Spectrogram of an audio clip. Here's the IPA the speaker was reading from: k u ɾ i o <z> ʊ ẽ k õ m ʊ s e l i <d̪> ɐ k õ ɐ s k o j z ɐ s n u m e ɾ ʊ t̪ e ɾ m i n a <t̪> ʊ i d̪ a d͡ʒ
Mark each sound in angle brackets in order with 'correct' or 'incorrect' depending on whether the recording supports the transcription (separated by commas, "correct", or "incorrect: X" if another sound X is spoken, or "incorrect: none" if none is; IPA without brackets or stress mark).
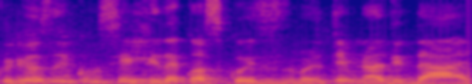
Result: correct, correct, incorrect: d̪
